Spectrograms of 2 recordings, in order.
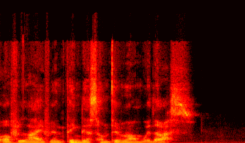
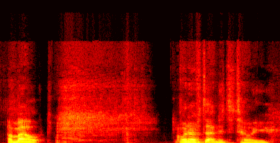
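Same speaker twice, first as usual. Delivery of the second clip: normal talking voice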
